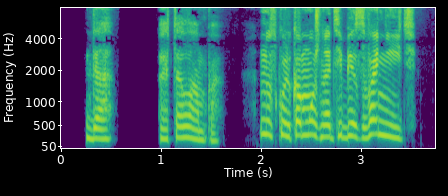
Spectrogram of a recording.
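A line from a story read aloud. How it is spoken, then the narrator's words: Girl's angry exclamation. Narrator (Russian): с гневом воскликнула девушка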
